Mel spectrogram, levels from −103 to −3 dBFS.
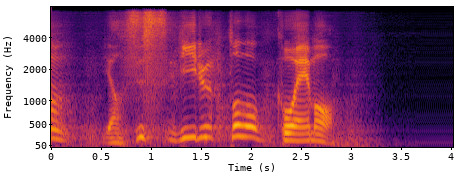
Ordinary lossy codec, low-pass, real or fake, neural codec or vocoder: Opus, 64 kbps; 7.2 kHz; fake; codec, 16 kHz, about 1 kbps, DyCAST, with the encoder's durations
